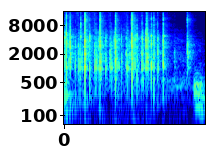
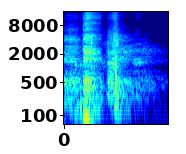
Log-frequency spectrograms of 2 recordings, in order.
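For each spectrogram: First: loose-fitting pistol slide rattle. Second: tight-fitting pistol, barely rattles when shaken.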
